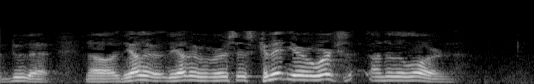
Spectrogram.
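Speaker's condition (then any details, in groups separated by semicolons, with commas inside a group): Parkinson's; wakes up around 3 am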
